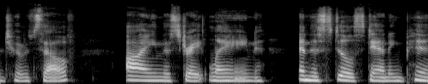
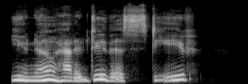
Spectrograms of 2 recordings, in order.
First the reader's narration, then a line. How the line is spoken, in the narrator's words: Tony breathed against the back of his neck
